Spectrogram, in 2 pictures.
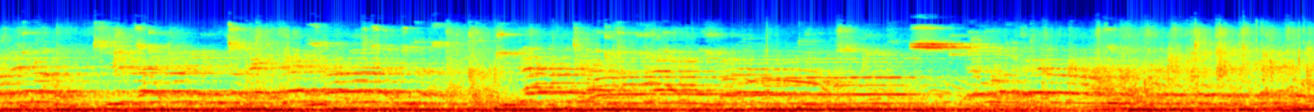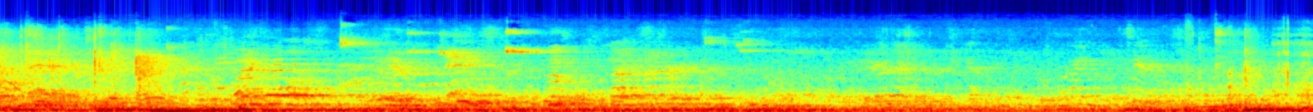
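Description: Young people chatter nearby.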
